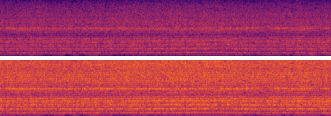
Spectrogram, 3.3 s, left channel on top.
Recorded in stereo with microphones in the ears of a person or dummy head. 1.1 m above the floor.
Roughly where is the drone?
Right.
